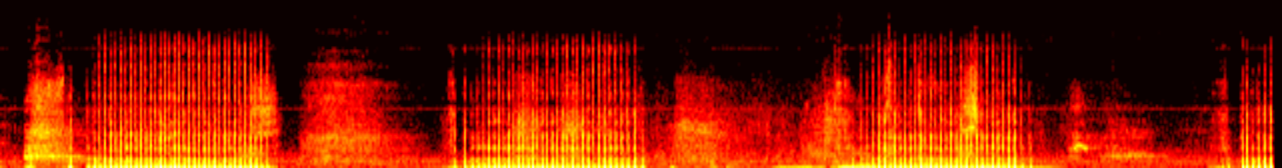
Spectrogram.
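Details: Shar Pei asleep and snoring: loud, raspy, rumbling snores lasting about a second each, repeating every two to three seconds with quiet breaths between.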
